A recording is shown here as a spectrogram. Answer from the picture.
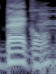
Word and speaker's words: bagel: and unmute cuz uh let's see bagle or Bagel my next door neighbor says baggle she says that the the appropriate Jey pronunciation that's hilarious all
